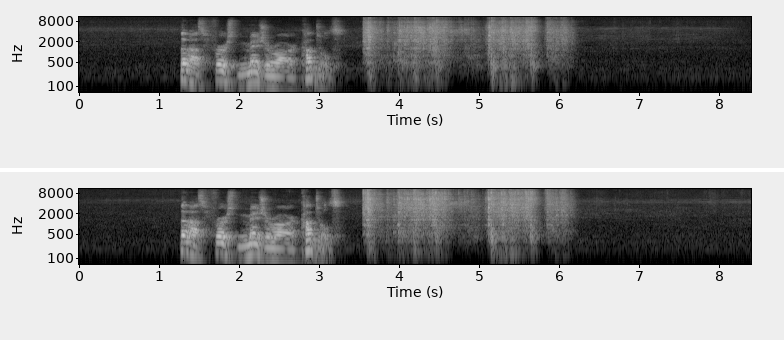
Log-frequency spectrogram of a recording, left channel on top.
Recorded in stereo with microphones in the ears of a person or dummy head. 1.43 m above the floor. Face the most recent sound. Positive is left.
turn(degrees=-45)  # may be behind; listen again after turning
